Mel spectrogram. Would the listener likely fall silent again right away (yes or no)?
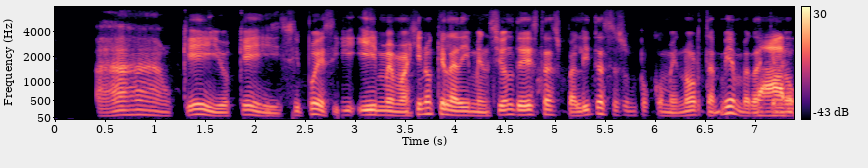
no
